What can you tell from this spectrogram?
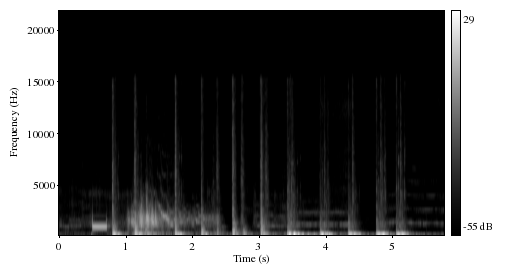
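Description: A video game door opening: a brief electronic beep, then a string of about ten heavy mechanical clunks and thuds, loud, with no voices.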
